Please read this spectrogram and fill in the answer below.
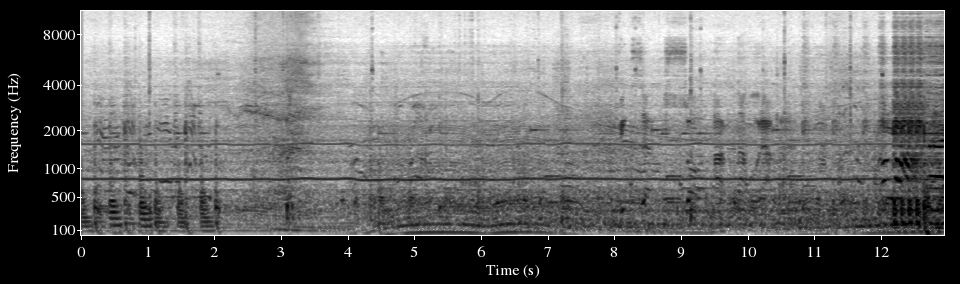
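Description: Car engine and road noise inside the cabin as the car drives off and picks up speed, with the engine note rising from about four seconds in. A thin, steady high whine runs underneath.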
